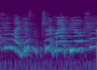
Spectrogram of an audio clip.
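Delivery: high-pitched, hopeful re-enacted thought; a little excited. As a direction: think aloud with budding excitement, pitched high. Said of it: "now I'm getting a little excited".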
